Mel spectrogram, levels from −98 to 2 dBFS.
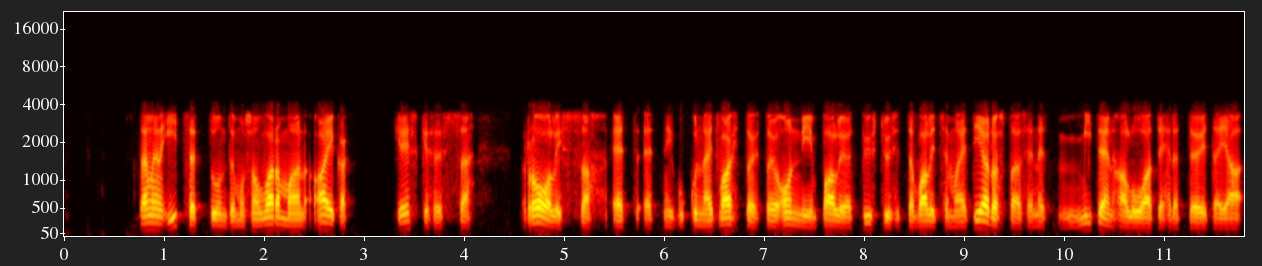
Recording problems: phone-call audio; nothing above 3.5 kHz

